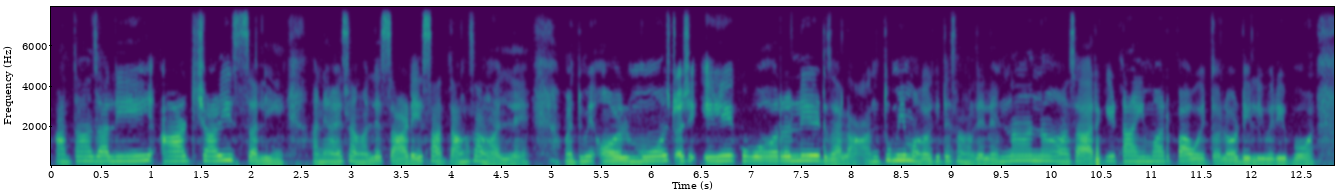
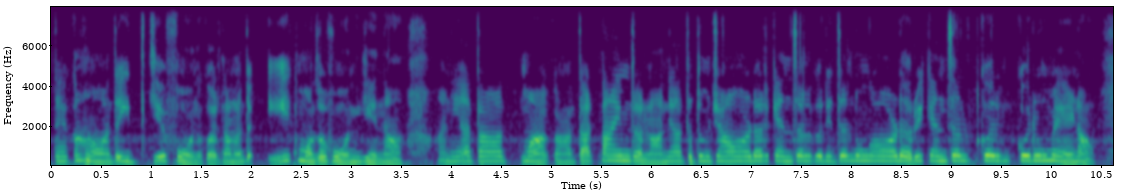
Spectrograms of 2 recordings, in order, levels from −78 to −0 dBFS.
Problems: constant background noise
